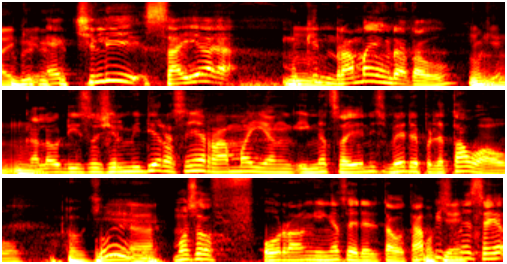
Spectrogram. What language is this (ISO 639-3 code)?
msa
